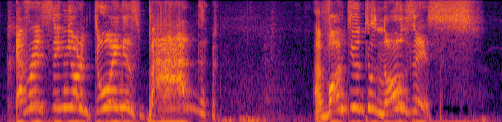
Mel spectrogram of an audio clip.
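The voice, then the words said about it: Put-on dictator accent. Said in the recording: “Our algorithms are going down just with that accent ... It really scares people off ... how that guy yelled so much”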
